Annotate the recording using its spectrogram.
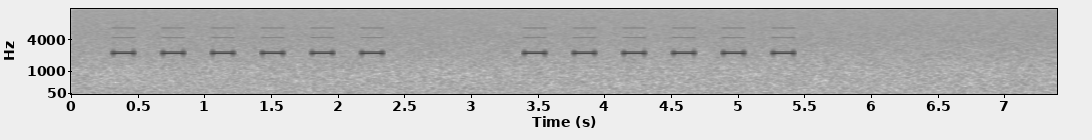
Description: Beep code, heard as a piezo beeper, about 2250 Hz. 6-6.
